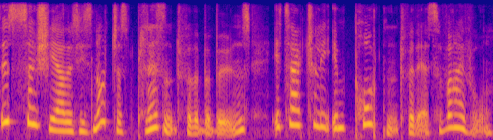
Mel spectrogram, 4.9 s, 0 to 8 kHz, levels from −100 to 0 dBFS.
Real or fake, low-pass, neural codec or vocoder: real; 7.2 kHz; none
